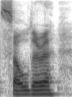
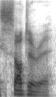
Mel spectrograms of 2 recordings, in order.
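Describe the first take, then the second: First: It is said with a British pronunciation. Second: It is said with an American pronunciation.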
